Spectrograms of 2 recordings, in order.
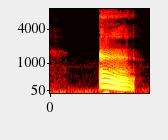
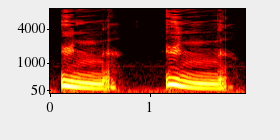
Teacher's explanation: if you listen to me you don't hear any n okay so it's just a combination of the two h all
